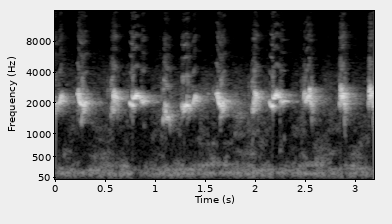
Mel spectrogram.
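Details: Rapid chattering green leafbird song heard in the heart of a city, short warbled chirps repeated about every quarter second, steady and mid-high, with low background rumble.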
